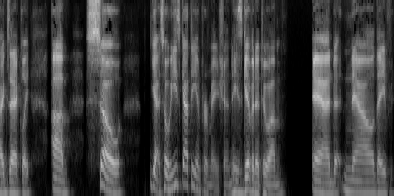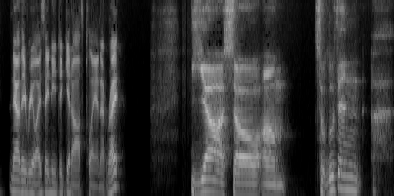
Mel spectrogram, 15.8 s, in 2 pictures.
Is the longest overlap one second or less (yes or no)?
yes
